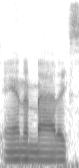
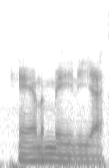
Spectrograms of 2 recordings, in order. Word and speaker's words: Animaniacs: this Roger G okay can't pronounce animatics either any Animaniacs animatics Animaniacs it's probably Animaniacs I've heard it I've heard Animaniac said before so I think that I think I just messed up on that one in the instance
